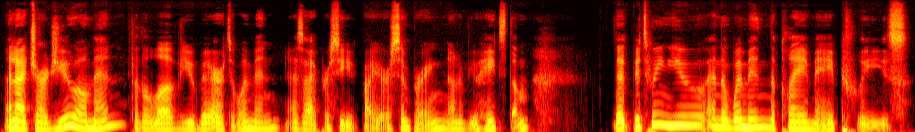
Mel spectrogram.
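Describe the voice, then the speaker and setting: A woman's voice: fairly low pitch, animated, moderate pace, gravelly, mellow, no echo, clean studio sound. A woman reciting a witty young epilogue speaker. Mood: playful. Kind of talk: Shakespeare recitation.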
